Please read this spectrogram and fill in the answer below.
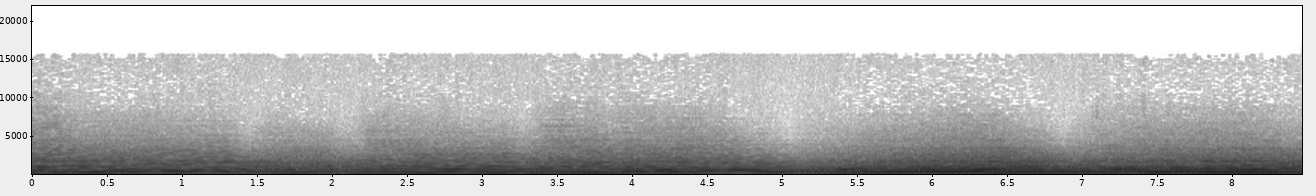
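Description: The closing bars of a brass-heavy orchestral superhero theme built from sample-library instruments: long held chords on bass trombones and tuba. The chords change about three seconds in and again about five seconds in, then swell louder toward the end.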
